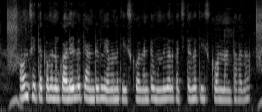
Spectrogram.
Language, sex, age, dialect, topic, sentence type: Telugu, female, 46-50, Telangana, banking, statement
